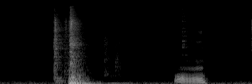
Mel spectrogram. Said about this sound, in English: Don't say, yeah, I'm going to fucking close my door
